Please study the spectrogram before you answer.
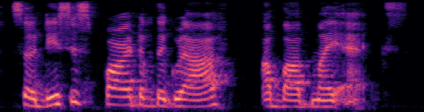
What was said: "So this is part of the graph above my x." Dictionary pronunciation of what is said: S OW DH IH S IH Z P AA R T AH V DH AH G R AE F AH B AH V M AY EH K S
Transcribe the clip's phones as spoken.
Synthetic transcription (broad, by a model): S OW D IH S IH Z P AA R T AH V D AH G R AE F AH B AH V M AY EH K S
